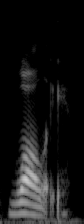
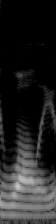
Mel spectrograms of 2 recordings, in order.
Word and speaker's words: WALL-E: The title of the movie is WALL-E. But Big Fatty absolutely refuses to pronounce it correctly. He insists repeatedly on calling the movie WALL-E, like the old-fashioned name.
